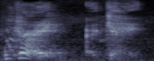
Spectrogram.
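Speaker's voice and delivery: breathy hungover whisper, barely voiced. Dean whispers to Eileen after crashing, hungover whisper. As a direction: whisper it like your head is pounding.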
